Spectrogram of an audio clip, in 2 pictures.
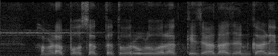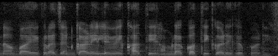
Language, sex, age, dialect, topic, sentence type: Magahi, female, 31-35, Western, agriculture, question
